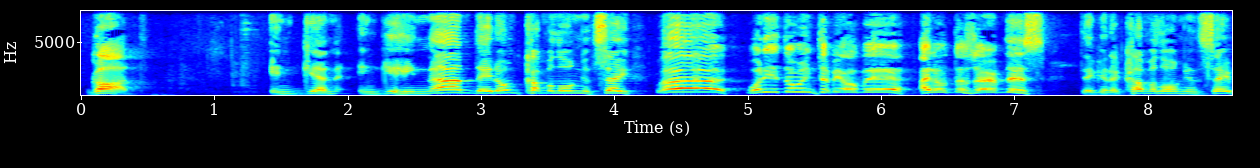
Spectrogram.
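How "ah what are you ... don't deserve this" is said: indignant protest. Acted. Sinner in Gehinam protesting to God, high and outraged. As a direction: cry out that it is unfair.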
